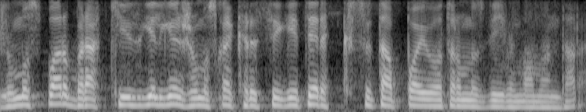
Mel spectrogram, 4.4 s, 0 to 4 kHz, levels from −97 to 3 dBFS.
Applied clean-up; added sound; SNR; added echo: neural separator model SepFormer DNS4.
